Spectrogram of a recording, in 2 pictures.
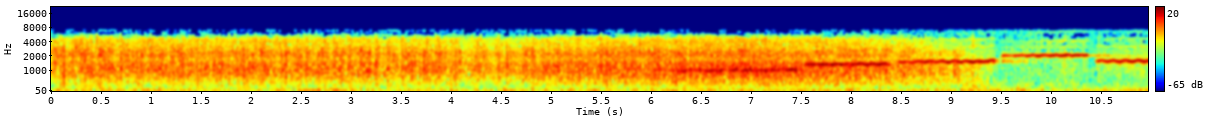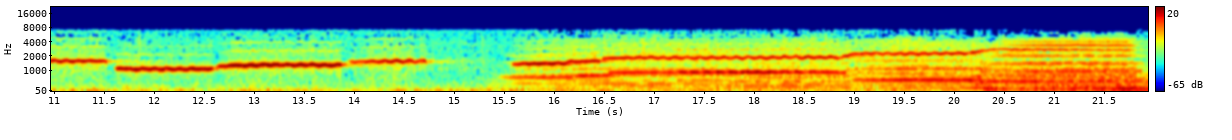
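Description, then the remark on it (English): A lone whistled theme melody introducing a radio mystery drama emerges after several seconds of steady rain-like hiss, its clear notes stepping up and down, then climbing higher as richer sustained tones join near the end. “That whistle is your invitation to another Meisterbrau mystery drama presented by The Whistler.”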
